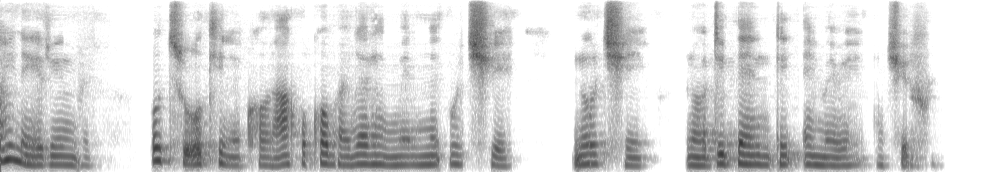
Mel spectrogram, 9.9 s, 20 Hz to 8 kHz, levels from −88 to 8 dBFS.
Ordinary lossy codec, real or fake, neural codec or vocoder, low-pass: none; fake; codec, 16 kHz, 0.8 kbps, ZipCodec; none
